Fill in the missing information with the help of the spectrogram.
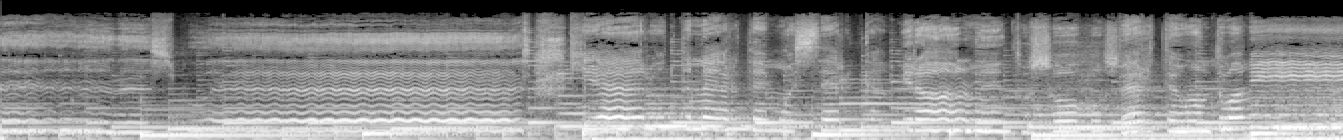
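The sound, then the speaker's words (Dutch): A woman sings a cover version of a slow, romantic bolero in Spanish with rich vibrato, her voice prominent over a steady, mellow instrumental accompaniment throughout. “En ze heeft een cover gemaakt van uh, …”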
